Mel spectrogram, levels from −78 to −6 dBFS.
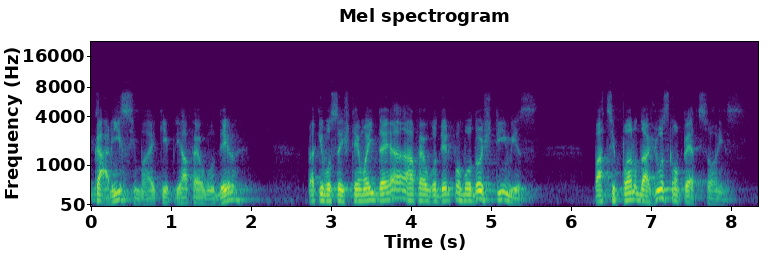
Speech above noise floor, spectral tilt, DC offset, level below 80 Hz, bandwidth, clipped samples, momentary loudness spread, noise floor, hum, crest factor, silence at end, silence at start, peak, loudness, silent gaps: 40 dB; -8 dB/octave; under 0.1%; -54 dBFS; 7.4 kHz; under 0.1%; 10 LU; -61 dBFS; none; 18 dB; 0.35 s; 0 s; -4 dBFS; -21 LUFS; none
